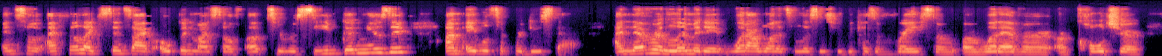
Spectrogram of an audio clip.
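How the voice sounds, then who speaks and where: A woman's medium-pitched voice in a Southern US accent, at a moderate pace with ordinary pitch variation. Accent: proper-sounding Southern (self-described). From US South (Middle Georgia). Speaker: singer and actress. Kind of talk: interview. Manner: casual, animated.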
